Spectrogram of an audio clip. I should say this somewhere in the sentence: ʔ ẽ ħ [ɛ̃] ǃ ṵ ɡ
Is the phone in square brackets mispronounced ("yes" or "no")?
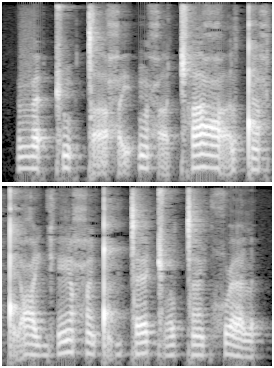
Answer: no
